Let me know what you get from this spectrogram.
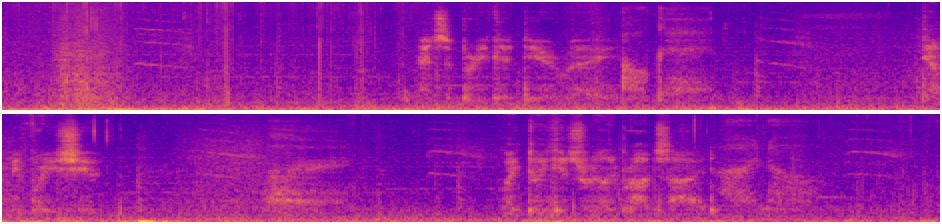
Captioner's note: whispering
